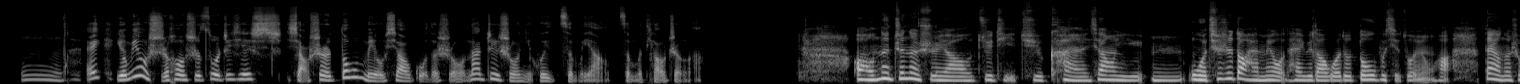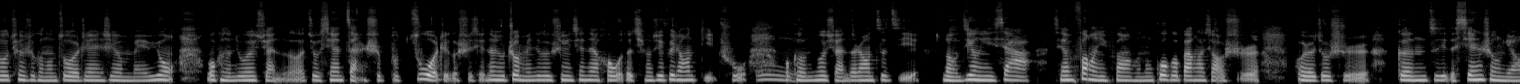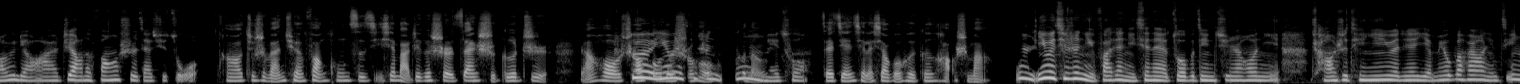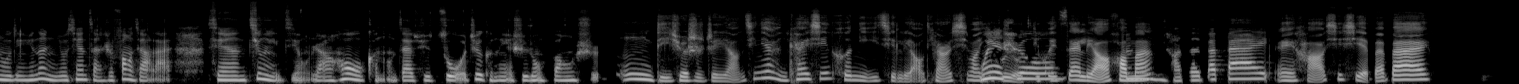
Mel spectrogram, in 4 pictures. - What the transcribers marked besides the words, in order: none
- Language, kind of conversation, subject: Chinese, podcast, 你平常会做哪些小事让自己一整天都更有精神、心情更好吗？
